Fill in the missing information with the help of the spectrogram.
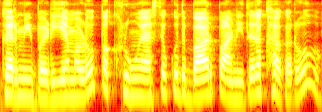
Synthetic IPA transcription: ɡəɾmĩːbəɽiːɛ̃ːməɽoːpɐkʰɾũːɛ̃ːsekʊd̪baːɾpaːñit̪eɾɐkʰːaːkəɾoː

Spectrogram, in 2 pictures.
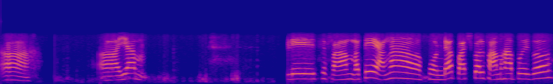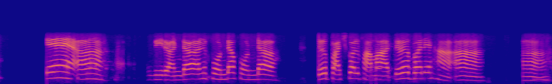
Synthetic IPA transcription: a | jam | plisfamt̪ẽaŋãfoɳɖapaskɔlfamɦãpəjɡɔ | t̪ẽa | ʋiɾəɳɖaːnifoɳɖafoɳɖa | t̪əpaskɔlfamɦãt̪əbəɾeɦãã | ã

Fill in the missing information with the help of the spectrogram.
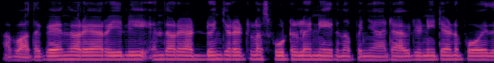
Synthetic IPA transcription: ɐ̰pːoːɐðo̞k̬ːeenupɐrɐjarijɐliend̪upɐrɐjaɐɖːueɲd͡ʑɐrɐjiʈːuɭːɐspuːʈːɨɣɐɭt̪ɐnːeaːjiɾunːuɐpːɐmɲaːnaːʋiliɳiːtːaːɳɨpo̞ːjɐðɨ

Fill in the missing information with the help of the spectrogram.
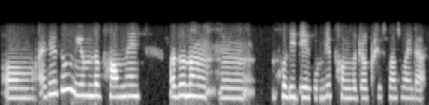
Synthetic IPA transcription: ɔa̰jdeduŋjumdɐpʰame | ɐdunaŋ | holideɡumdipʰaŋɡɯdɾakʰɾismaswajda̰

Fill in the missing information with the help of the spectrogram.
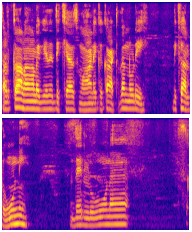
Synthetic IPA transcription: t̪əɽkãːlãːləɡeːd̪eːd̪ɪkʰːjaːsmaːnɪkːəʈd̪ənoːɽiː | d̪ɪkʰːjaːluːnniː | d̪eːluːn

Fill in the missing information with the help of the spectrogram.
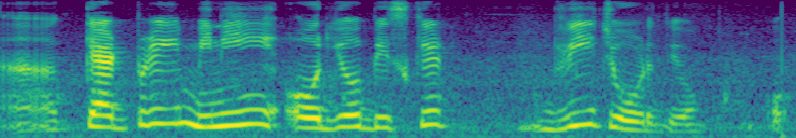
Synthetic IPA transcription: kɛːʈ̚pɾiːminiːoːɾijoːbɪskɪʈ | ʋiːd͡ʒoːɽd̪eoː

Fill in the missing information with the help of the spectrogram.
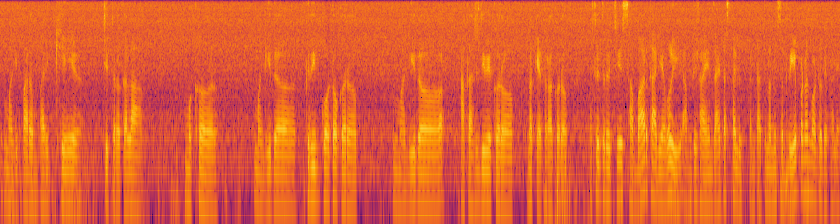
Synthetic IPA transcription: maɡiːɾpaɾəmpaɾikʰːeɭ | t͡ɕit̪ɾəkəla | məkʰəɾ | maɡiːɾkɾiːpɡɔʈɔkəɾəp | maɡiːɾ | akasd̪iʋekəɾəp̚ | nəkːɛt̪ɾakəɾəp̚ | əset̪ɾət͡ɕesəbaɾkaɾjaʋəɭia̰mt͡ɕeɕajə̃nd͡zajt̪əst̪aluañit̪at̪uːnamiːsəkɾijepəɳ̃anʋaʈəɡʱɛt̪alẽ

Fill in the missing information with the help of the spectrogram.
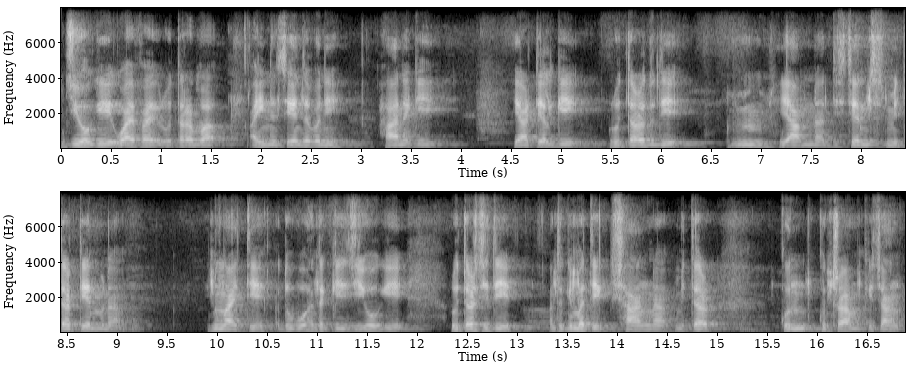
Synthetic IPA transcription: d͡ʒioɡiwajpʰajɾutɐɾɐmɐɐ̰jnɐsend͡ʒɐβɐnihanɐɡi | jaɾtelɡiɾutɐɾɐdudi | jamnɐdistensmitɐɾtenbɐnɐ | nuŋajtʰeɐdubuɦɐndɐkːid͡ʒioɡi | ɾutɐɾsidiɐduɡimɐtik̚saŋnɐmitɐɾ | kunkuntʰɾamɐkːisaŋ

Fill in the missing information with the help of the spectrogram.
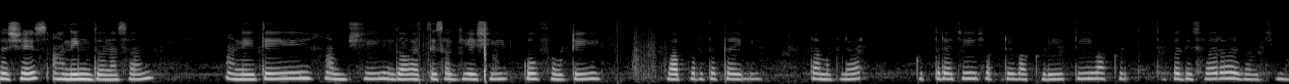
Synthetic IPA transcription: səɕesaniŋɡd̪onasam | anit̪iamɕiɡaʋat̪lisaɡʱiəɕiːkʰuːbfəwʈi | ʋapəɾt̪ət̪əjbi | t̪am̤əʈlaɾ | kut̪ɾjat͡ɕiɕəpɽeʋakɽit̪iʋakɽit̪ʰikəd̪isəɾəɭd͡zaʋut͡ɕina

